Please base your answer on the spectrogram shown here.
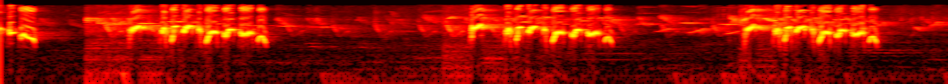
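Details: Red-whiskered bulbul singing its morning song, a long twisted double-voice phrase used as a training lure. Three bright, rolling whistled phrases repeat every two to three seconds, with faint low rustling between them.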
